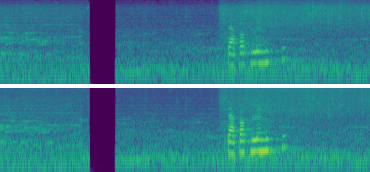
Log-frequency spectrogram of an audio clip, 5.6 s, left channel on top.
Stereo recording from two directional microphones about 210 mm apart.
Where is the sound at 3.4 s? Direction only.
35° right (ahead or behind).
